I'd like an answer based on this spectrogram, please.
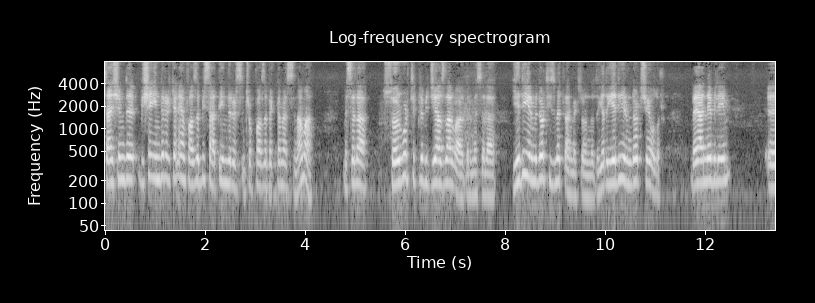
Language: Turkish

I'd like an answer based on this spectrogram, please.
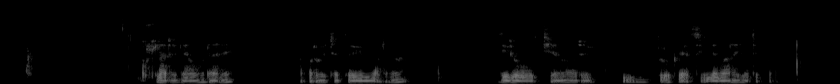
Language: Basque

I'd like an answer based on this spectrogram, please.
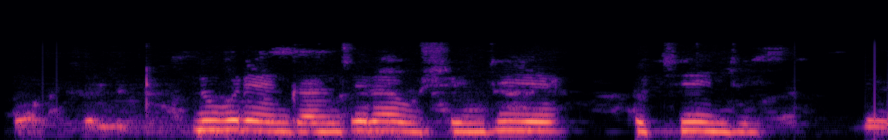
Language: Kinyarwanda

